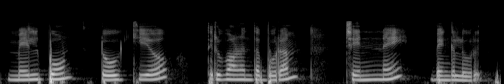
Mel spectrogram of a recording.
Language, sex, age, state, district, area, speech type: Tamil, female, 18-30, Tamil Nadu, Coimbatore, rural, spontaneous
